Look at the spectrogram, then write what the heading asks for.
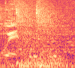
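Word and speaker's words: Vvyn: Gamer tag is Win. But it's spelled V-V-Y-N.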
